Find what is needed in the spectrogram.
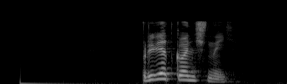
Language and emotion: Russian, positive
